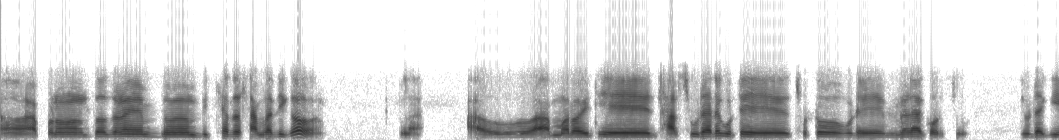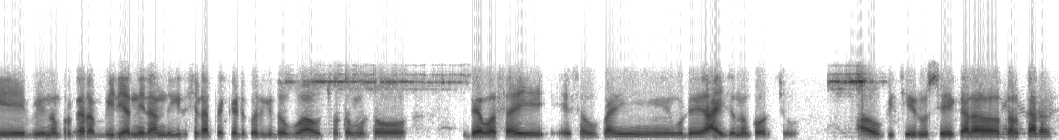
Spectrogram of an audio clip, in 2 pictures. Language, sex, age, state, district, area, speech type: Odia, male, 60+, Odisha, Jharsuguda, rural, conversation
